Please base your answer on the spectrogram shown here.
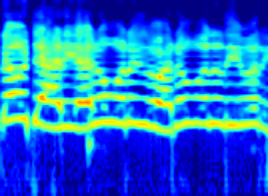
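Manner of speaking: put-on very high, tearful, wailing child's crying voice. Retelling begging a parent to stay as a young kid: imitating crying like a kid. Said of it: "just crying like a kid does".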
